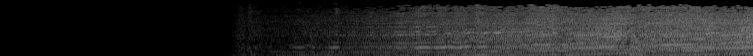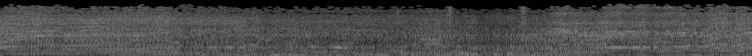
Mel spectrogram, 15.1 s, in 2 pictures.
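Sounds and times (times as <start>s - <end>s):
race car engine accelerating: 3.2s - 15.0s.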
